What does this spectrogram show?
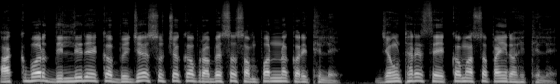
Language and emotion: Odia, neutral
